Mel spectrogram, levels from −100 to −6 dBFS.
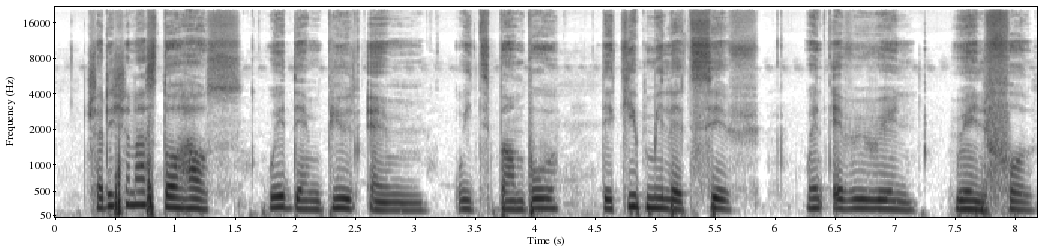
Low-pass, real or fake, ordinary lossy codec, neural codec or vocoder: none; fake; none; vocoder, 48 kHz, 128 mel bands, Vocos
